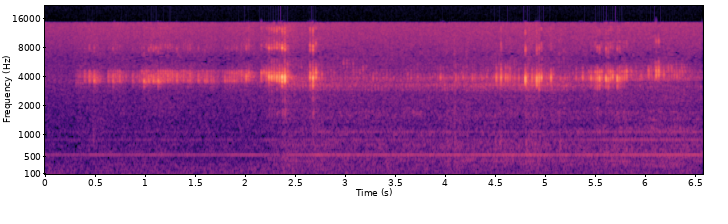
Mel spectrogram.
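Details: PS3 disc drive that began squeaking at the end of a game and has not read discs since: faint, high, thin chirping squeaks in short bursts over a quiet electrical hum. Cause unknown.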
